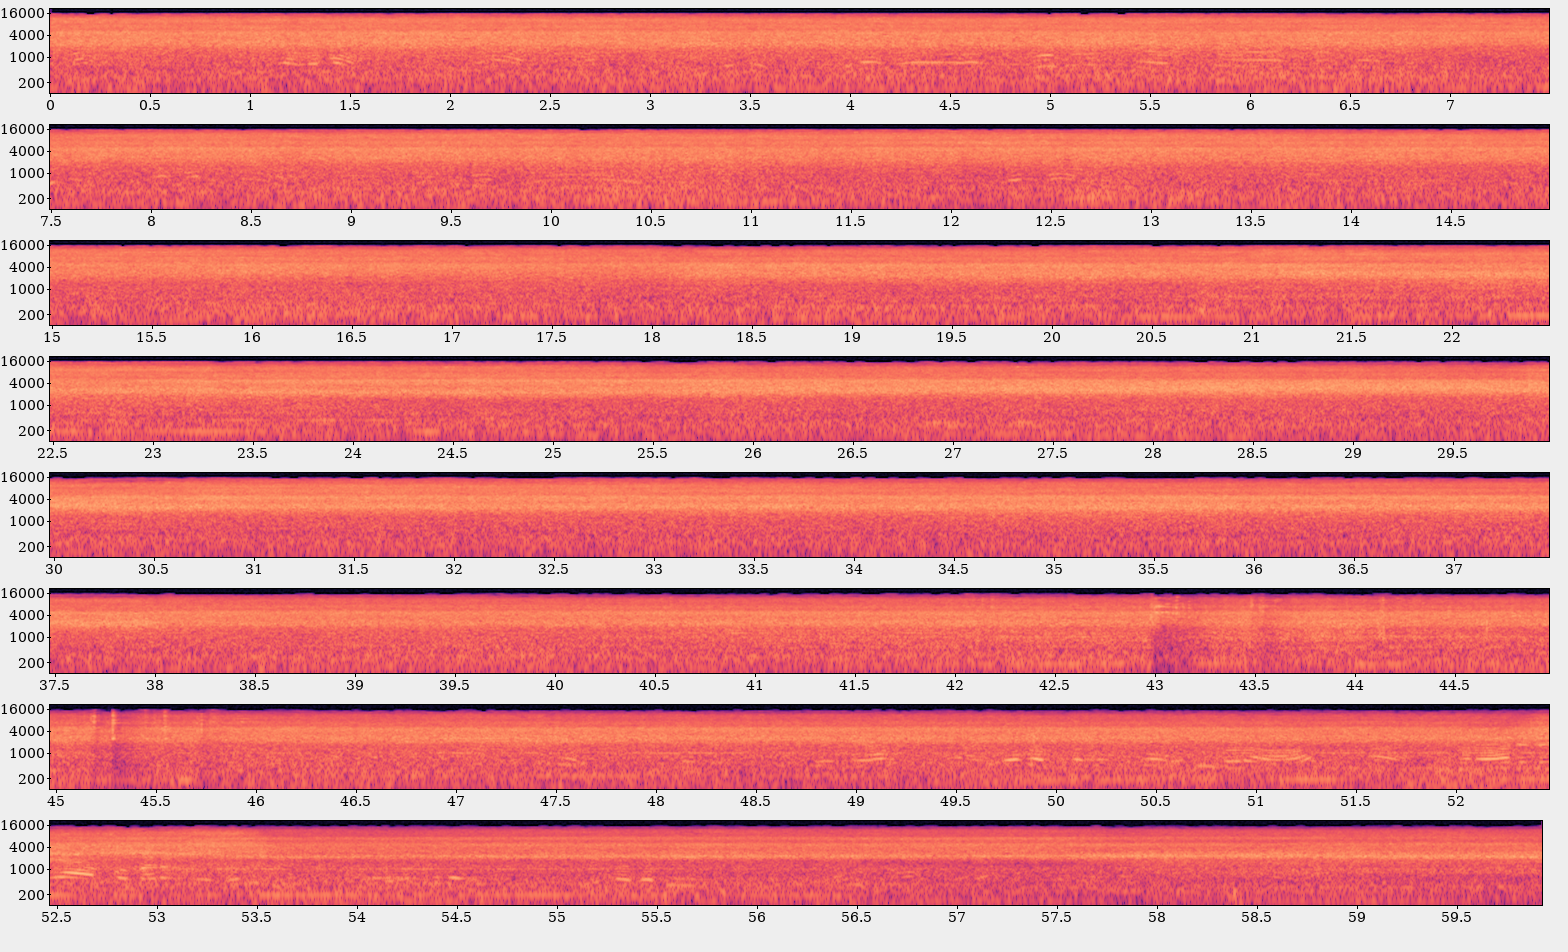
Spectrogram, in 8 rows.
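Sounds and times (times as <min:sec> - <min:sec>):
continuous machinery hiss: 0:00.0 - 0:59.9.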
